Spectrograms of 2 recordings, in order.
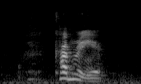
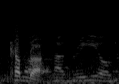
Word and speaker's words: Cymru: Cymru. Cymru.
